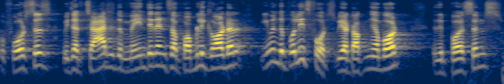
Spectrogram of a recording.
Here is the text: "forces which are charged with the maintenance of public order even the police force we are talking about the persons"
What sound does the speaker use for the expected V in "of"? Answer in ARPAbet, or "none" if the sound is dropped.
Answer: V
